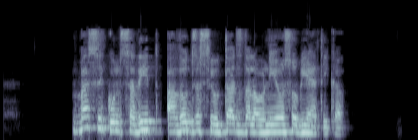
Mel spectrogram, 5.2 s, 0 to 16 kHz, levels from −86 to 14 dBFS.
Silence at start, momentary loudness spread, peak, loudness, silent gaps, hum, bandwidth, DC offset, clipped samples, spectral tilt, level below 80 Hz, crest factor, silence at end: 0.9 s; 10 LU; 0 dBFS; -12 LUFS; none; none; 8.2 kHz; under 0.1%; under 0.1%; -6 dB/octave; -50 dBFS; 14 dB; 0.95 s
